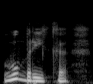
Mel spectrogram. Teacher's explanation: porque bri é a sílaba tônica, palavra paroxítona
